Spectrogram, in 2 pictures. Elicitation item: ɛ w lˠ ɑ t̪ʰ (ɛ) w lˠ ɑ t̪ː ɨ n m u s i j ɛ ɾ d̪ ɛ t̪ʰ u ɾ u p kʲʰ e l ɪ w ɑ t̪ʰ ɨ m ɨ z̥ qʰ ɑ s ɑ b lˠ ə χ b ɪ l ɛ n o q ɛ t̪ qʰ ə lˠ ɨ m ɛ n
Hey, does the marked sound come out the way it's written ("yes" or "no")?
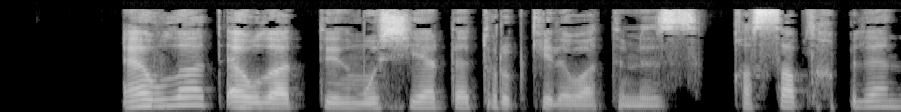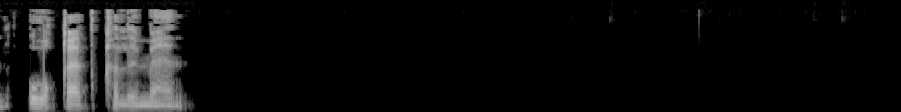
yes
